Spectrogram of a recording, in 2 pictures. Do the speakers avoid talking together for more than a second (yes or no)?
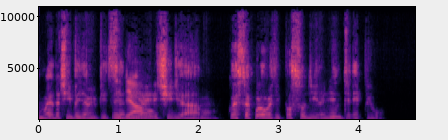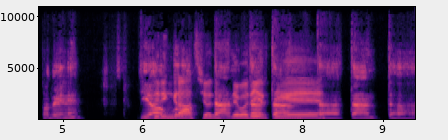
no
